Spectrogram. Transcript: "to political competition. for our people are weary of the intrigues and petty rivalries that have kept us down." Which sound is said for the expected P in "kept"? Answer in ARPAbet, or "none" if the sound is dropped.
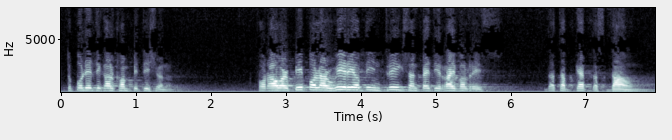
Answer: P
